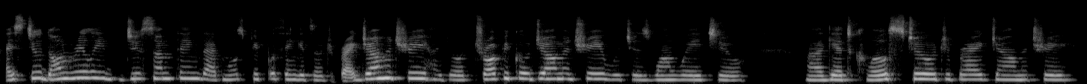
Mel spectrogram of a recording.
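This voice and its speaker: Woman, halting and high. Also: fairly even intonation, darkish tone. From Bulgaria. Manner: halting, with many ums and uhs. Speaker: mathematics professor, panelist. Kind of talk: personal story on a panel.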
